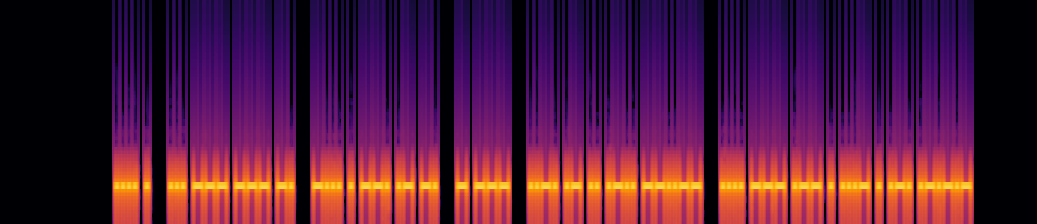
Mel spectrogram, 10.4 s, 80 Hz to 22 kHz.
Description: Morse code, heard as a keyed tone, about 40 wpm, 700 Hz. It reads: HE SOON BEGAN TO FAIL, HOWEVER.
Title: Sentences from Top 1100 Words 40wpm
